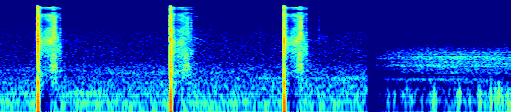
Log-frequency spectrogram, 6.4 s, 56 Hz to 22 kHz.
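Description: Three shots from an Iver Johnson Eagle XL, a ported 6-inch long-slide 1911 pistol in 10mm, about a second and a half apart, each sharp and loud with a short echo. The sound cuts off abruptly about a second after the third shot.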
